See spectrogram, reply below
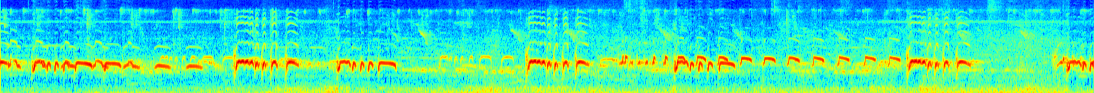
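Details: Zebra dove, local type, singing strongly to provoke other doves: an almost continuous string of rolling, resonant coo phrases, one long run of evenly repeated notes near the end.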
